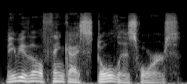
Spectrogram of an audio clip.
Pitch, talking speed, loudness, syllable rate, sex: 110 Hz, 225 wpm, -15 LUFS, 5.8 syllables/s, male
